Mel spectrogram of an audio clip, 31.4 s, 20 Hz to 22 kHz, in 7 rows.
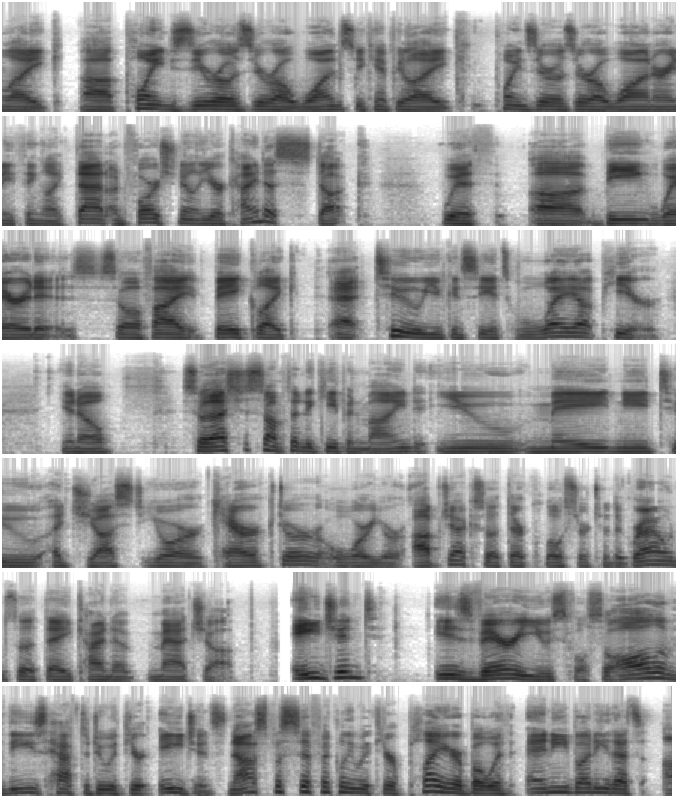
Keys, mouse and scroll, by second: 0.2 click, 0.6 click, 0.9 click, 1.5 click, 2.1-3.2 typing, 4.8 click, 5.8 click, 8.2 click, 10.0 click, 10.4-12.4 typing, 12.7 right click, 13.8 click, 14.5 click, 15.8 click, 16.5-17.4 q, 17.4-18.1 w, 18.1-19.8 right drag, 18.5 w, 24.3-25.3 middle drag, 24.9-26.9 typing, 26.4-27.5 right drag, 28.0 s, 28.4 right click.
